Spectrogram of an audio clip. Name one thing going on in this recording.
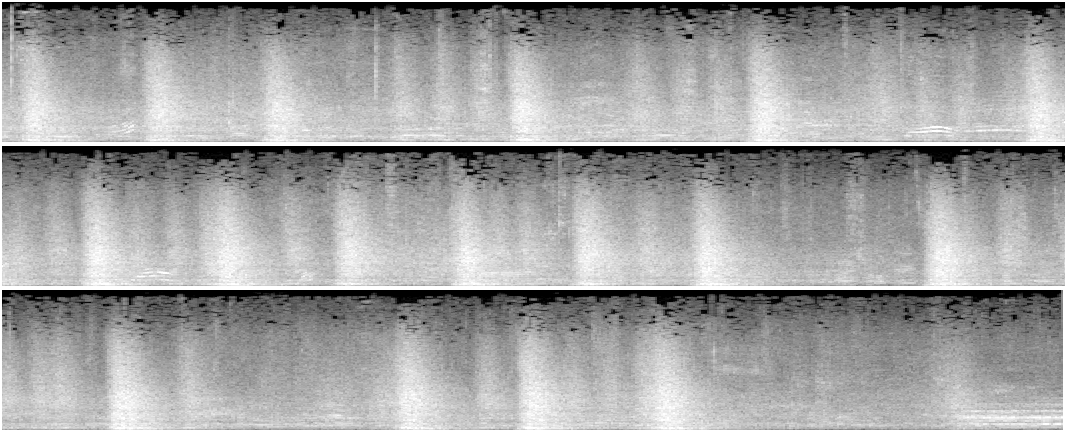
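A crowd murmurs and chatters close by outdoors.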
